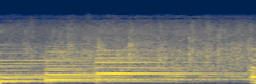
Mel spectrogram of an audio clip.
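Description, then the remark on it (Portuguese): A church audience applauds God at the preacher's call, a steady, dense patter of clapping that lasts throughout, over sustained keyboard chords that shift a few times, with no voices heard. “Aplaude a Deus por isso”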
